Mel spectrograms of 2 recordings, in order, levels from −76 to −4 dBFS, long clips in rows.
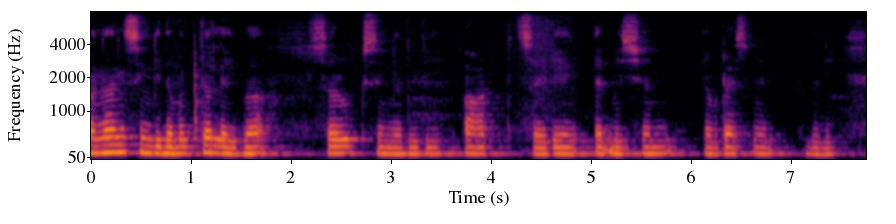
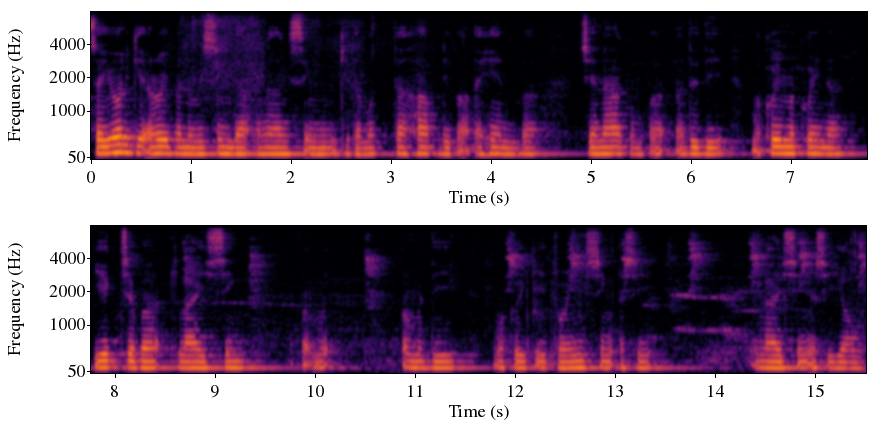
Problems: constant background noise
